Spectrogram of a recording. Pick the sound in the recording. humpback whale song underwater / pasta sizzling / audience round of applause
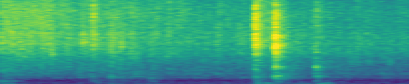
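pasta sizzling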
